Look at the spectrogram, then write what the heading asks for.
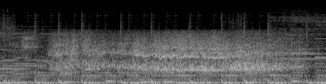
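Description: Car tires squeal in a sustained skid as the car swings around a corner, a loud continuous screech over rumbling engine noise lasting about three seconds.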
